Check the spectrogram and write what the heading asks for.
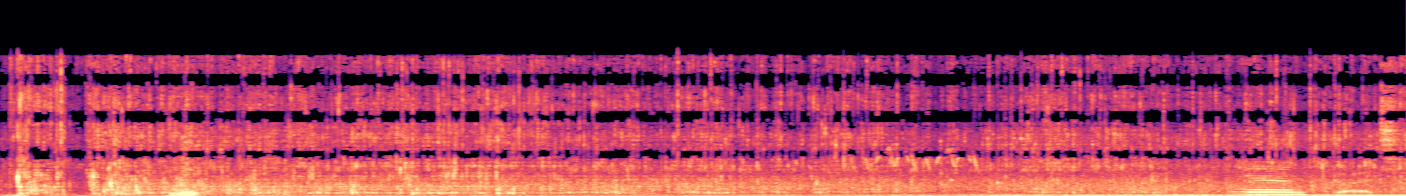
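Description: A steady stream of water pouring into the black plastic reservoir of a mosquito trap, trickling and splashing as it fills. It grows a little louder and fuller near the end as the basin fills up.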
